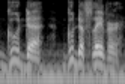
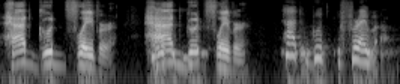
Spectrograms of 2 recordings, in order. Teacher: adding an extra sound in between the d and the f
